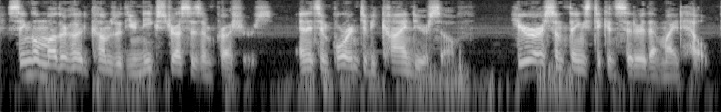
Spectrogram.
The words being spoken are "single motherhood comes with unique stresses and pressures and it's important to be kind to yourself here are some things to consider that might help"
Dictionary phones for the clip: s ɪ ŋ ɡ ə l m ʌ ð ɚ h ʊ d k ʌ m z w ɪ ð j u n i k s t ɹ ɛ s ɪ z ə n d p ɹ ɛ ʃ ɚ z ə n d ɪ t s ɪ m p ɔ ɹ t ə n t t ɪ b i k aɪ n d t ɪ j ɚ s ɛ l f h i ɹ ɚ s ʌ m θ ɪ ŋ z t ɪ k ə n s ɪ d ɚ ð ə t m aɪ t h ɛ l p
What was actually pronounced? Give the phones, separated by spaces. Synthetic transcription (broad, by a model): s ɪ ŋ ɡ l m ʌ ð ɚ h ʊ d k ʌ m z w ɪ ð j u n i k s t ɹ ɛ s ɪ z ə n p ɹ ɛ ʃ ɚ z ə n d ɪ t s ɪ m p ɔ ɹ t n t t ɪ b i k aɪ n t ɪ j ɚ s ɛ l f h i ɹ ɚ s ʌ m θ ɪ ŋ z t ɪ k ə n s ɪ d ɚ ð ə t m aɪ t h ɛ l p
